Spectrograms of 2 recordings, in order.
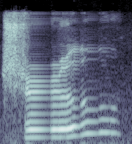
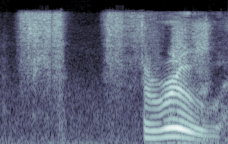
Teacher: Instead of true, it is through. Unvoiced TH.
